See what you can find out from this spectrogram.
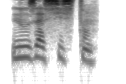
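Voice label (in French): "nous assistons", French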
